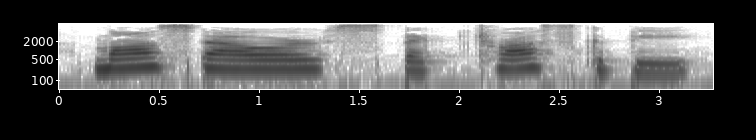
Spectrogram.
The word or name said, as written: Mossbauer spectroscopy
